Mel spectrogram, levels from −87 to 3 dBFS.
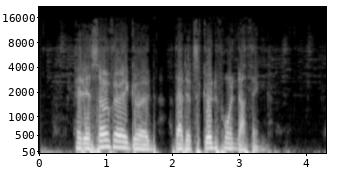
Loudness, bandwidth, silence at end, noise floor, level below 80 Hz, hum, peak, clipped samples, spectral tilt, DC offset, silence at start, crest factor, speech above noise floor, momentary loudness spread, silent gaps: -12 LUFS; 12 kHz; 0.75 s; -51 dBFS; -18 dBFS; none; 0 dBFS; under 0.1%; -8 dB/octave; under 0.1%; 0.05 s; 12 dB; 41 dB; 10 LU; none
